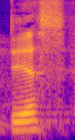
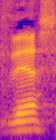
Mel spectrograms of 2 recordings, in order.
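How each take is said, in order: First: "dis" with a hard d for th; stopped-up "th". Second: Said in the usual way. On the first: Shown as a demonstration. Preacher showing his congested speech, "dis" with a d sound. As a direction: say "dis", the th blocked into a d. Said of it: "it's coming out like". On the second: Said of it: "I'm saying the word".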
